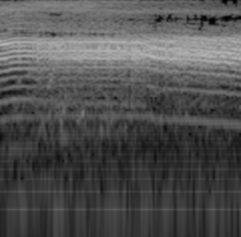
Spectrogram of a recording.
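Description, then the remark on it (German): A frog's loud, high-pitched distress scream, a fright call made with its mouth opened wide when it feels threatened, one sustained shrill wail holding steady for the whole stretch without a break, bright and piercing with no voices present. “Die reißen dann ihr Maul ganz weit auf und schreien ganz laut und hoch.”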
